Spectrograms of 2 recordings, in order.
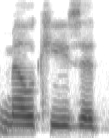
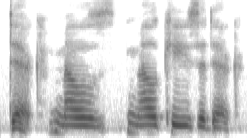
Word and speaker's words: Melchizedek: The Order of Melchizedek. It says, embraced by light, mission uncovered, don't give up. It's pronounced Melchizedek. Melchizedek.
